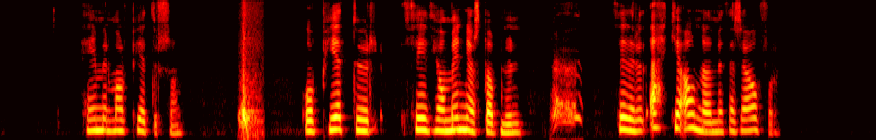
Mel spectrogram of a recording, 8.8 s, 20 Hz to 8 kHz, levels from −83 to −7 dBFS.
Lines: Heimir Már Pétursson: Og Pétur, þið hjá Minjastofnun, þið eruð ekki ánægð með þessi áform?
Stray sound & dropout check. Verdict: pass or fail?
fail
